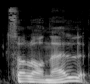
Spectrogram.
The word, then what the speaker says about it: colonel: This is not colonel, this is colonel. Colonel. I know, crazy. – This is Colonel Picard. – Colonel. – Colonel. – Colonel. And here's Colonel Stone. – Colonel. – Colonel. – Colonel. – So it's cur, cur, no, no, colonel, colonel. There's no L in the middle.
